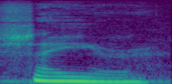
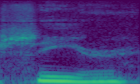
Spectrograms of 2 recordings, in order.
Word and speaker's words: Seir: and uh he was going to be going into battle against the children of Ser or Seer depending on how you want to pronounce it.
